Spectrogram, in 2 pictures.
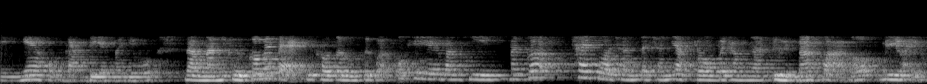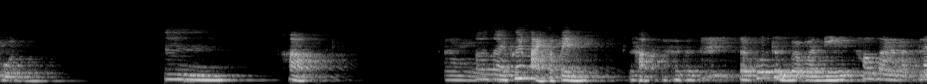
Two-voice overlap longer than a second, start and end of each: none

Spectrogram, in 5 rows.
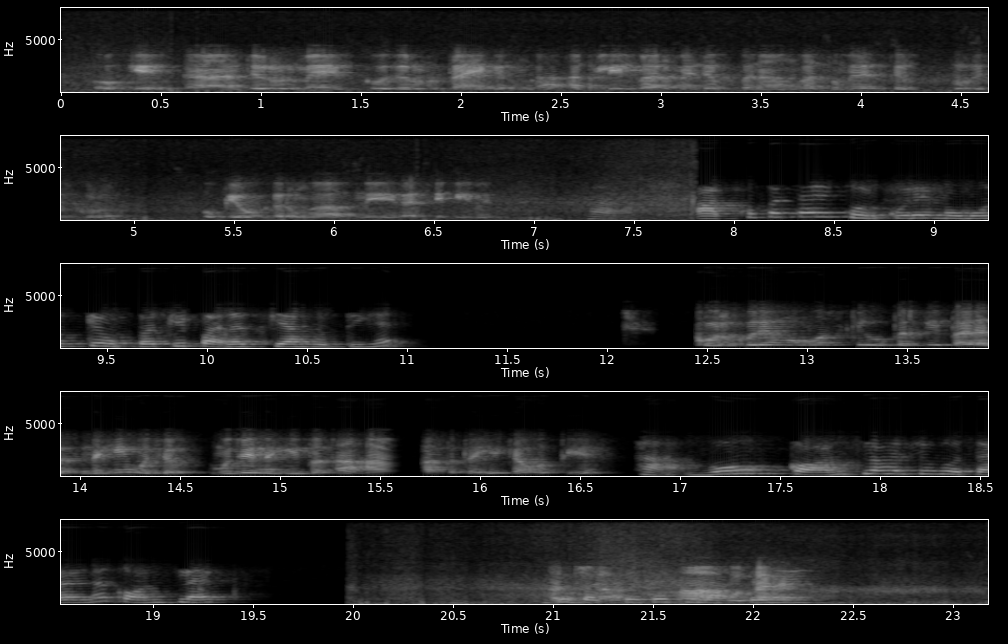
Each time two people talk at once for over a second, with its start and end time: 21.0-22.3

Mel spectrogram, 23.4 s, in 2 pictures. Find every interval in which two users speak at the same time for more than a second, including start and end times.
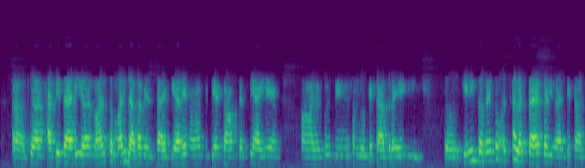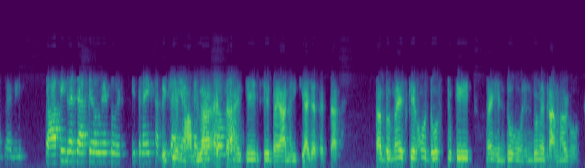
14.9-16.3

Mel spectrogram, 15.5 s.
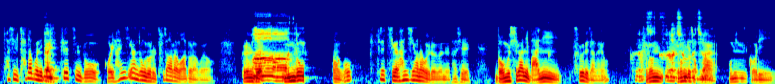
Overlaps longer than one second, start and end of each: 12.8-14.2

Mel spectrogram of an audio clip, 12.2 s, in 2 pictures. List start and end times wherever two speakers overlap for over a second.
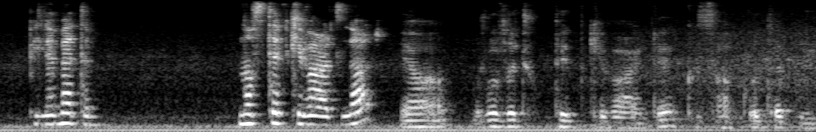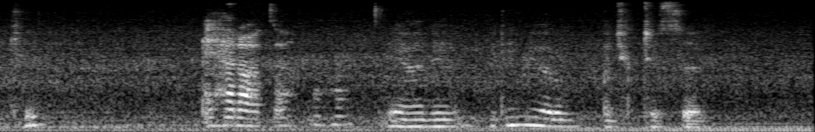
none

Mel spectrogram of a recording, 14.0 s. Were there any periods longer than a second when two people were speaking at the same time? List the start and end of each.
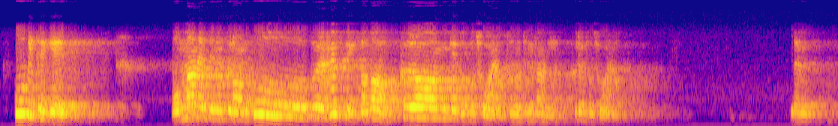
none

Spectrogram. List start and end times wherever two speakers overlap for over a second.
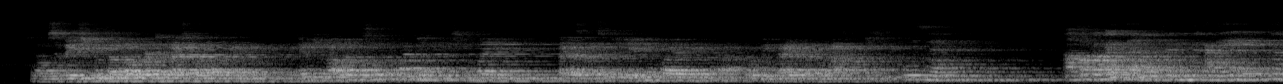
none

